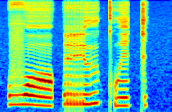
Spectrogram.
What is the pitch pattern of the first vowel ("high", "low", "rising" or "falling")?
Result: falling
